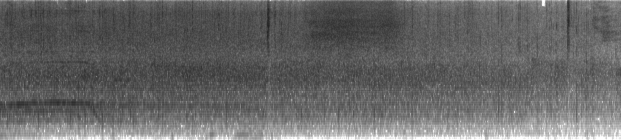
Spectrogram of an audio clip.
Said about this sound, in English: If you love Jesus, give him a hand clap right here in this place.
